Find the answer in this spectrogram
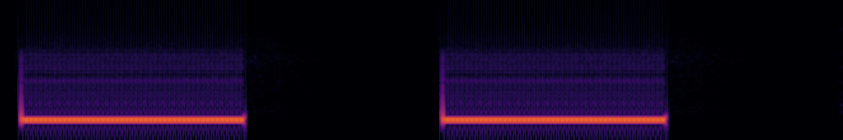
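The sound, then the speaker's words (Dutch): A telephone dial tone sounds in long, steady, mid-pitched beeps, each lasting about a second, separated by a second of silence, with a third beginning just as it ends. No one speaks. “Vandaag bel ik met Werner de Gier.”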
